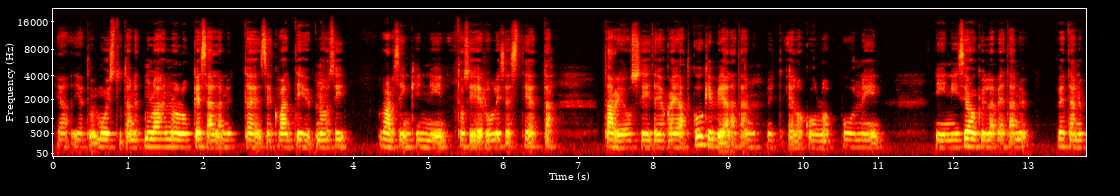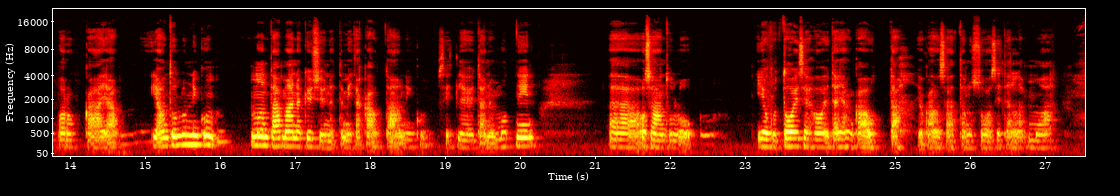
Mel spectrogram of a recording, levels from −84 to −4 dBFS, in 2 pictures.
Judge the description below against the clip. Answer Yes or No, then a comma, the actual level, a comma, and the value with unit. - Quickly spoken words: No, average, 145 wpm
